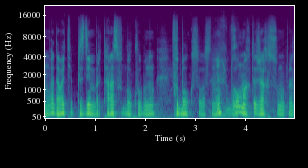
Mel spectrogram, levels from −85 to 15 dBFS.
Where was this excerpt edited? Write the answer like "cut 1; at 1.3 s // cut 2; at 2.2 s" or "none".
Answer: cut 1; at 3.8 s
